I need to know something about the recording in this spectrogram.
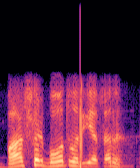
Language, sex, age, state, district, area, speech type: Punjabi, male, 18-30, Punjab, Amritsar, urban, conversation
